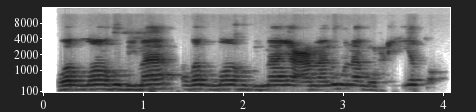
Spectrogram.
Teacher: Jadi ada pantulan ketika kita mensukunkan huruf ta. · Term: qalqalah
